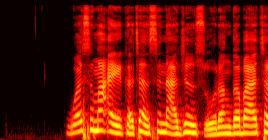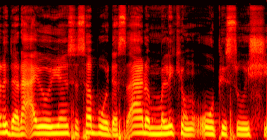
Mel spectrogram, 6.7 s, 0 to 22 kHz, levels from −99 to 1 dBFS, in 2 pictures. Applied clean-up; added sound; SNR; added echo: none; none; none; none.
